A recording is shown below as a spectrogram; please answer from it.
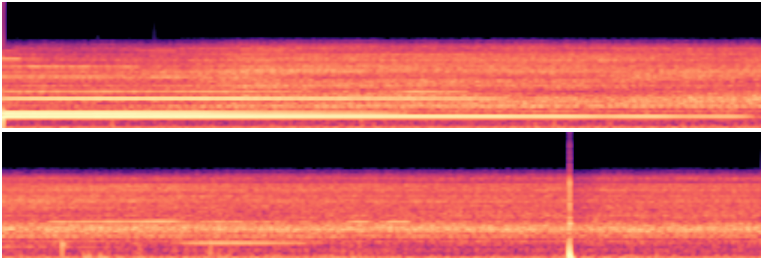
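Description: A compressed-air hydraulophone-like instrument holds a chord that dies away about three to five seconds in, with a few short notes after it. Under the notes is a steady rush of air escaping from the instrument's jets, and a sharp click comes near the end.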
